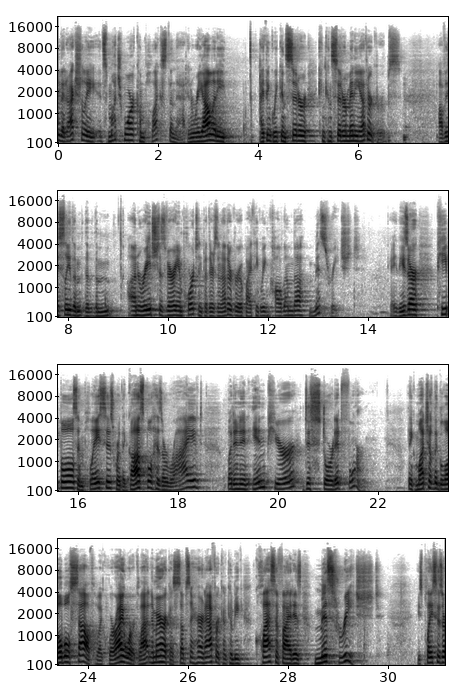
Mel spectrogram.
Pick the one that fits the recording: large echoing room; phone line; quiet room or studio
large echoing room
